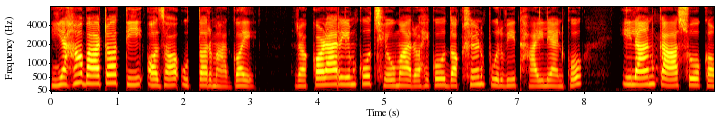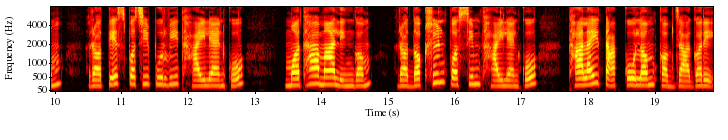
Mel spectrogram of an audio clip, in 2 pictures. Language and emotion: Nepali, neutral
